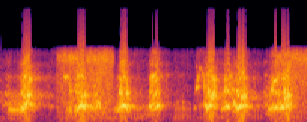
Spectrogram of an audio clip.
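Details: Dogs barking in quick, irregular bursts, barks overlapping with a rasping broadband noise, some yelping tones between them.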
